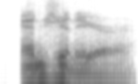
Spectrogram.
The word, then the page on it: engineer: American English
